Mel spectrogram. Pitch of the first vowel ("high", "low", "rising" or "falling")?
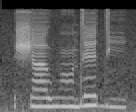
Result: low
